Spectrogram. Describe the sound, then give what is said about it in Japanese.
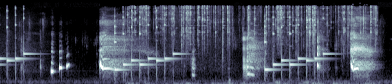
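A phone ringtone of an incoming call from a woman plays a bright, stepping electronic melody that repeats in phrases, mixed with bursts of hissy, clattering noise; no one speaks. “見てください先輩、あの女から着信ですよ。”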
